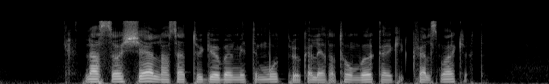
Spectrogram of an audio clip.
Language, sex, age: Swedish, male, 16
